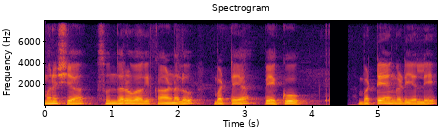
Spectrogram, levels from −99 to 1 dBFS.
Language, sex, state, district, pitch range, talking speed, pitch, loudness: Kannada, male, Karnataka, Shimoga, 125-145 Hz, 70 wpm, 130 Hz, -16 LUFS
